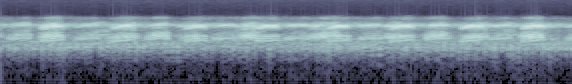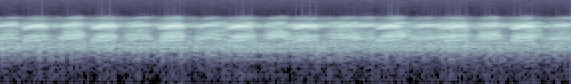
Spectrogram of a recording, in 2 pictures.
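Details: Self-recorded frog chorus outdoors: many croaking frogs merge into a constant, rhythmic rasping drone, pulsing about three times a second and evenly loud throughout, nothing else audible.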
